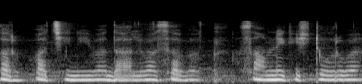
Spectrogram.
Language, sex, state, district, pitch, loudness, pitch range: Bhojpuri, female, Bihar, East Champaran, 210 Hz, -15 LUFS, 205-215 Hz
